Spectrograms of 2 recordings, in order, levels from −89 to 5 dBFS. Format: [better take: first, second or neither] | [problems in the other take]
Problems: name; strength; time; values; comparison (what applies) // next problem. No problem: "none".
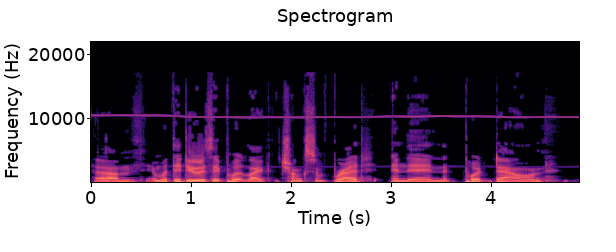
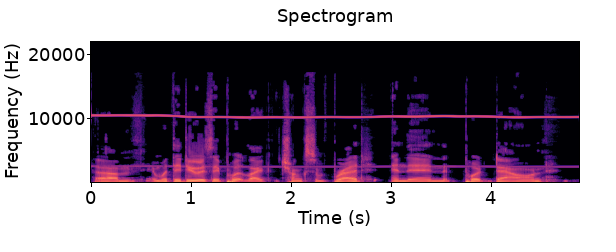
first | high-pitched whine; loud; throughout; 10 kHz, 8 dB below the speech; faint in the first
